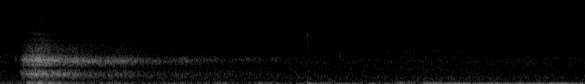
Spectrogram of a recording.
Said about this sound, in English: Breathing out any fearful, hindering energy. Any energy that needs to be released from you. Give your body permission to release it.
